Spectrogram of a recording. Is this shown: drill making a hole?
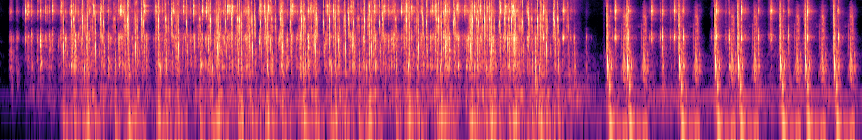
no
